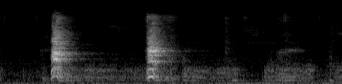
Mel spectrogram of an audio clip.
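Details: Lhasa Apso mother playing with her daughter at home: two sharp, bright barks about one second apart, then quieter scuffling sounds of play.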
